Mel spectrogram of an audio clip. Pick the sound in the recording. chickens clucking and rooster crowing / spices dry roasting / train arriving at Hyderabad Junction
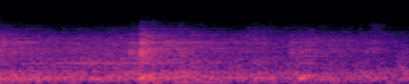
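train arriving at Hyderabad Junction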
